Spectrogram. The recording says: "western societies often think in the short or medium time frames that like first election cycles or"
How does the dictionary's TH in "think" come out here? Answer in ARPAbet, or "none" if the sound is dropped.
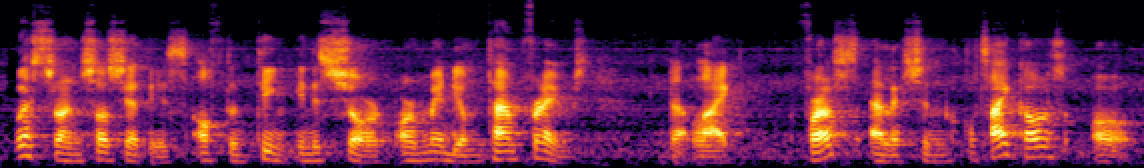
T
